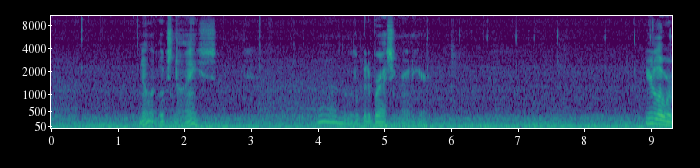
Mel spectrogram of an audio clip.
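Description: Metal tweezers click faintly against a small watch part.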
